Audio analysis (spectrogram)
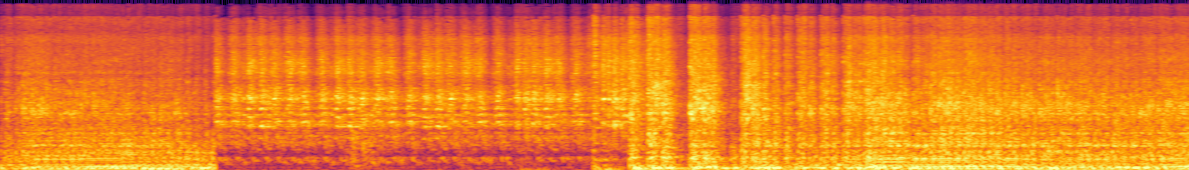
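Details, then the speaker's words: Fake Aston Martin replica kit car, first start after cleaning gummed carb linkages, brief run with no cooling set up: cranks, catches around two seconds, loud lumpy run with sharp throttle blips; runs and revs fine. "After all of that messing around, it runs, and for the brief moment, it sounded all right."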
